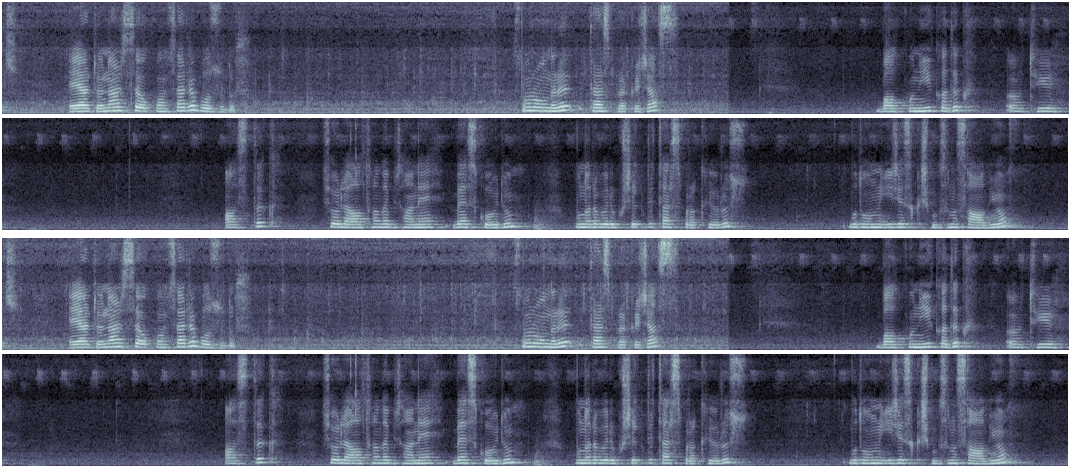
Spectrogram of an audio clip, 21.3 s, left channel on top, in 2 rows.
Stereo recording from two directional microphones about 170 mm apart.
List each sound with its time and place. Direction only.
0.6 s speech: 15° left (ahead or behind)
5.1 s cricket: 10° left (ahead or behind)
5.4 s speech: 25° left (ahead or behind)
8.8 s speech: 5° left (ahead or behind)
12.9 s speech: 10° left (ahead or behind)
19.1 s speech: 5° left (ahead or behind)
